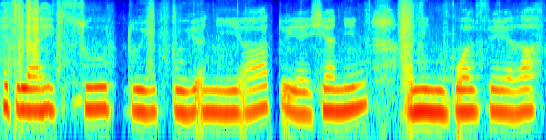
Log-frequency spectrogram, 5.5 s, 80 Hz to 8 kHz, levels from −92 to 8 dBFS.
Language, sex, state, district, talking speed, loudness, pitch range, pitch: Mizo, female, Mizoram, Aizawl, 120 wpm, -15 LUFS, 210-225 Hz, 215 Hz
